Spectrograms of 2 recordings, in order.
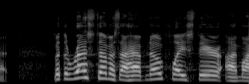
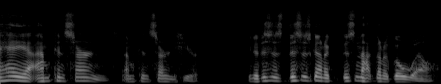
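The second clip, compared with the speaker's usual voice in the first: gentle concern; 4 semitones lower, 10 dB quieter than usual. Shown as a demonstration. Gentle caring rebuke to friend.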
